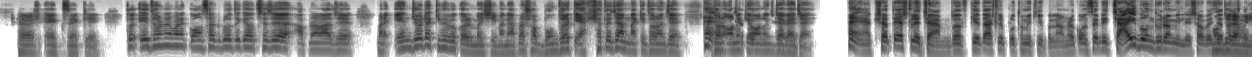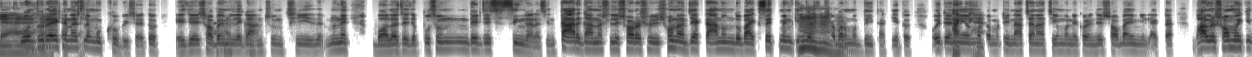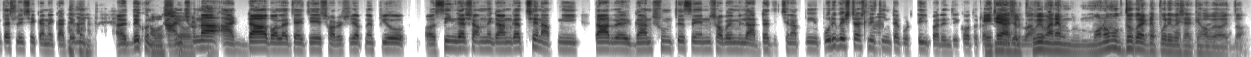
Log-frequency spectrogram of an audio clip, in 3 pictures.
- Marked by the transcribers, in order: in English: "excitement"; chuckle
- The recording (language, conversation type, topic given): Bengali, podcast, বন্ধুদের সঙ্গে কনসার্টে যাওয়ার স্মৃতি তোমার কাছে কেমন ছিল?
